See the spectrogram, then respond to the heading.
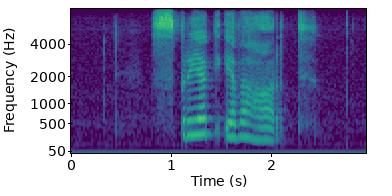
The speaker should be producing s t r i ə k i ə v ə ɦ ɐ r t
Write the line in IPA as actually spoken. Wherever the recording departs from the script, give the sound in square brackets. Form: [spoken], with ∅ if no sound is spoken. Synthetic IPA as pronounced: s [p] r i ə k i ə v ə ɦ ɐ r t

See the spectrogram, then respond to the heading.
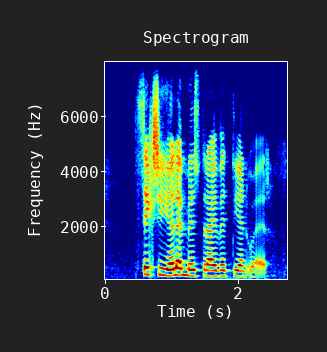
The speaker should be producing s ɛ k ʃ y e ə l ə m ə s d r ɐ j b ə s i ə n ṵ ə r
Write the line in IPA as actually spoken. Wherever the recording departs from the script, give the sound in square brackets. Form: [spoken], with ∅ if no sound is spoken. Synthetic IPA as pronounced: s ɛ k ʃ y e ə l ə m ə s d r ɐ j [v] ə [t] i ə n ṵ ə r

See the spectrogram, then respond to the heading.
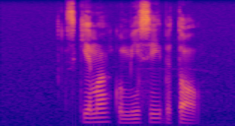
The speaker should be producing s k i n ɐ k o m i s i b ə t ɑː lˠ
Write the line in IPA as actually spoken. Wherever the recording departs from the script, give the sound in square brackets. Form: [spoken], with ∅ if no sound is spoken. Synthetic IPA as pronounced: s k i [m] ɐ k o m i s i b ə t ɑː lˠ

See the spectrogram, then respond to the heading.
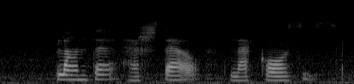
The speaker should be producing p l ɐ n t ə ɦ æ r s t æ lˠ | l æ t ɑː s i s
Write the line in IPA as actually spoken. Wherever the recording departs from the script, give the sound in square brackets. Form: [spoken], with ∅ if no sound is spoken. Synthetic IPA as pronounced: p l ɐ n t ə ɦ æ r s t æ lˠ | l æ [k] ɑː s i s

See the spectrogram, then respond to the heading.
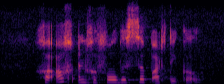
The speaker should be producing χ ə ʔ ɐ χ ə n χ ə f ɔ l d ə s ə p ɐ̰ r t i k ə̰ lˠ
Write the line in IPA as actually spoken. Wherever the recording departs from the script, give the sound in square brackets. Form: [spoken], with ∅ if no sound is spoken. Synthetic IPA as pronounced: χ ə ʔ ɐ χ ə n χ ə f ɔ l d ə s ə p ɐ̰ r t i k ə̰ lˠ

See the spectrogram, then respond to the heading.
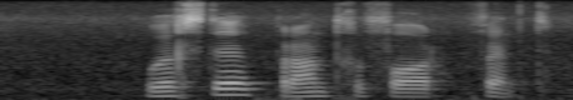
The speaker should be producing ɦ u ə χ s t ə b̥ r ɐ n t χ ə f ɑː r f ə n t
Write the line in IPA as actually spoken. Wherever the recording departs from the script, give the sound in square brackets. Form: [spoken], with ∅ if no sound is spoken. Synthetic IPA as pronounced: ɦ u ə χ s t ə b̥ r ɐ n t χ ə f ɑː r f ə n t

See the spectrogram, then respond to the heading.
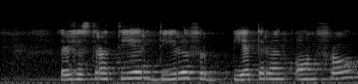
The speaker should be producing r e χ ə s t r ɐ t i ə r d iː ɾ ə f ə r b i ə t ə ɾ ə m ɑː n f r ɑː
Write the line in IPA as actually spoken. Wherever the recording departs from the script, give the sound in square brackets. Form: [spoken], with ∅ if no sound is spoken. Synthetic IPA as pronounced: r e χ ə s t r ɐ t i ə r d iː ɾ ə f ə r b i ə t ə ɾ ə [ŋ] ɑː n f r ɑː

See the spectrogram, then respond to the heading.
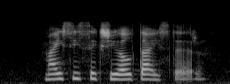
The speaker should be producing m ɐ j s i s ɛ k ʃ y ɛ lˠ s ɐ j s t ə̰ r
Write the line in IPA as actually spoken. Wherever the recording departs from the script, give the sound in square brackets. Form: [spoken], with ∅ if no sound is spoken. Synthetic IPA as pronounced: m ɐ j s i s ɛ k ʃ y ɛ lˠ [t] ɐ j s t ə̰ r

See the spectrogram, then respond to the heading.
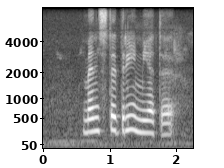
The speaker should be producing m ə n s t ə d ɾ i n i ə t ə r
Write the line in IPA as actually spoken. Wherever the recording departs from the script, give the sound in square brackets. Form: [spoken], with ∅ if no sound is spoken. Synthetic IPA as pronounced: m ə n s t ə d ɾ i [m] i ə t ə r

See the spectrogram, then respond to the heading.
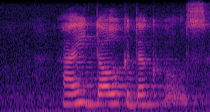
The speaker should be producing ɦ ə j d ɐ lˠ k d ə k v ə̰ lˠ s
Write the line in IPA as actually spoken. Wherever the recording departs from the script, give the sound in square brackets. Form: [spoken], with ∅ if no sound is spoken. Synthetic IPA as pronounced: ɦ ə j d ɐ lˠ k d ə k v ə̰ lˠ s

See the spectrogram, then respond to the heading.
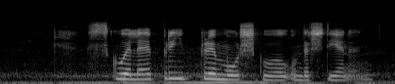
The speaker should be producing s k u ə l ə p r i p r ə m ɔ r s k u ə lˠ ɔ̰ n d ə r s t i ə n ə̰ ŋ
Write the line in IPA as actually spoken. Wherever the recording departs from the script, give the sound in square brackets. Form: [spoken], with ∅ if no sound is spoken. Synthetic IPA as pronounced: s k u ə l ə p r i p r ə m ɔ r s k u ə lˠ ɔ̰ n d ə r s t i ə n ə̰ ŋ

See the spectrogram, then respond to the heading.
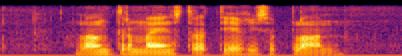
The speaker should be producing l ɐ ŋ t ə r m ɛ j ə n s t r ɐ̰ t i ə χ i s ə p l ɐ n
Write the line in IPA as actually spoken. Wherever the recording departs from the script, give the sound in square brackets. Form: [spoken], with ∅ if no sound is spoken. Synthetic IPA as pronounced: l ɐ ŋ t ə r m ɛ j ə n s t r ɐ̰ t i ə χ i s ə p l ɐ n

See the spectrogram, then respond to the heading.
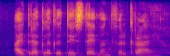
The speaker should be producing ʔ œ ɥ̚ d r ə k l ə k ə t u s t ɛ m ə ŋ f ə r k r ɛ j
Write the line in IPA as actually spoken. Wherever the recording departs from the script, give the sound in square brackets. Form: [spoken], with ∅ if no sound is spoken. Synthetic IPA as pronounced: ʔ œ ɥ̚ d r ə k l ə k ə t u s t ɛ m ə ŋ f ə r k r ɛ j

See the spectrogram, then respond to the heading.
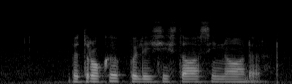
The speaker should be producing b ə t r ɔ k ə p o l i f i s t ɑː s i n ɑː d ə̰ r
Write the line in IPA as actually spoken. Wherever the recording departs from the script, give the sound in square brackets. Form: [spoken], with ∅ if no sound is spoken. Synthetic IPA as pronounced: b ə t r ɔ k ə p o l i [s] i s t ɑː s i n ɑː d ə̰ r

